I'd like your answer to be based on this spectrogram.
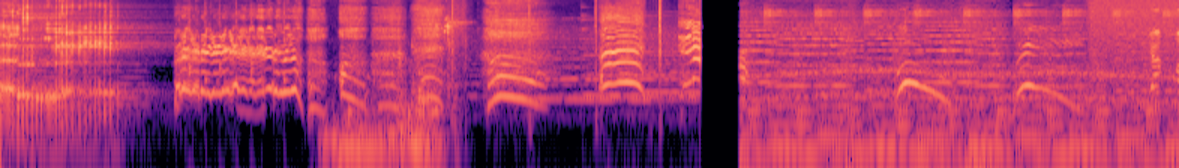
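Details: Several loud, drawn-out belches from cartoon characters, set among music and dialogue clips in a compilation of animated characters burping.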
